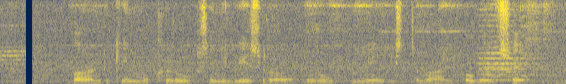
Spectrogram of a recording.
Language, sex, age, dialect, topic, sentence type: Maithili, male, 18-24, Angika, banking, statement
